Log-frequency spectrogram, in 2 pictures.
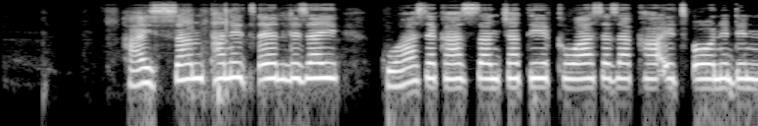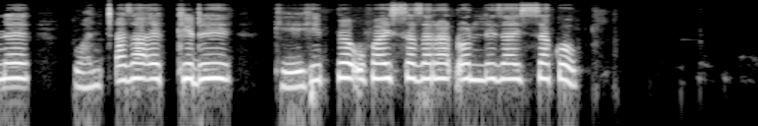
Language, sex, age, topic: Gamo, female, 25-35, government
